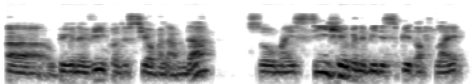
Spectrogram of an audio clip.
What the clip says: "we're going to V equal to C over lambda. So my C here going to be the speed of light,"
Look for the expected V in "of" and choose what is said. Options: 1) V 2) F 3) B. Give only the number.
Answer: 2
